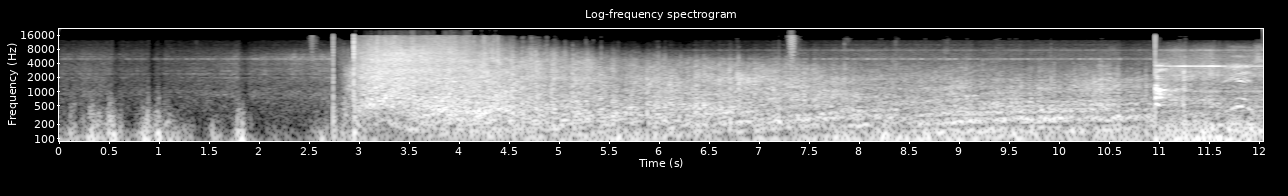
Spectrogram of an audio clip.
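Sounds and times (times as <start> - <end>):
airplane flying low overhead: 3.5 - 12.0.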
